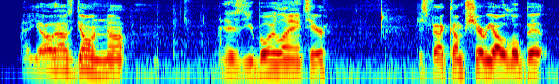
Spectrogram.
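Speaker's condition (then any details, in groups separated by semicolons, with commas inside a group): No condition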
